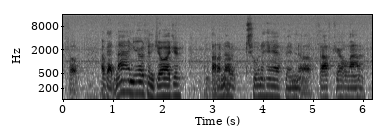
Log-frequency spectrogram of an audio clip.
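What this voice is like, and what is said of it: Southern American drawl. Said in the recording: “I got this southern drawl, I talk with a slang”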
